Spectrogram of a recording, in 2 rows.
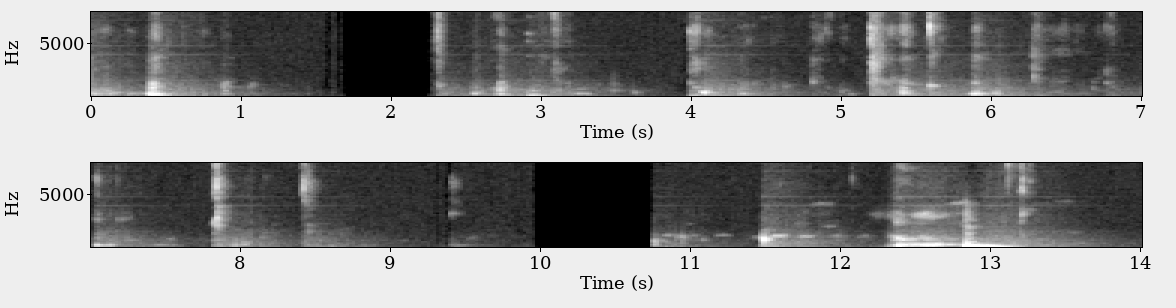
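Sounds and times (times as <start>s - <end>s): person chewing food: 2.3s - 8.6s.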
